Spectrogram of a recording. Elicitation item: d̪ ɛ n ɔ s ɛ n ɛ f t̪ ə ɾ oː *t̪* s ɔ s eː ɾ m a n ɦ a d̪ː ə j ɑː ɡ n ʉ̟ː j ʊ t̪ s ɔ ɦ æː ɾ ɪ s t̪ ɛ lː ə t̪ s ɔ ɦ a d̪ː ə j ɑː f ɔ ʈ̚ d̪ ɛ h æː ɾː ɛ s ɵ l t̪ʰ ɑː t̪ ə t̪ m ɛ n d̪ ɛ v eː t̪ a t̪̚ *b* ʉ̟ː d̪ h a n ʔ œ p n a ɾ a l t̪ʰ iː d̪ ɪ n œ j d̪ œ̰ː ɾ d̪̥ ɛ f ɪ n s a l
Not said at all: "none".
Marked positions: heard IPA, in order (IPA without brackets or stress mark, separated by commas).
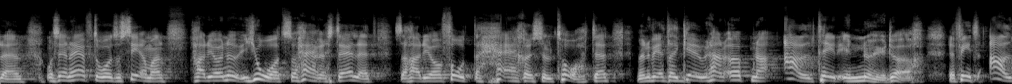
t̪, ɡ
